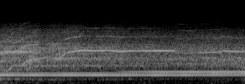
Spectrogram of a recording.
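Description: A concert audience cheers and screams in a steady, sustained roar as the singer on stage speaks, with high-pitched shrieks and whoops rising above the crowd noise throughout, loud and unbroken from start to finish.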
